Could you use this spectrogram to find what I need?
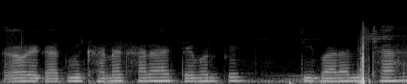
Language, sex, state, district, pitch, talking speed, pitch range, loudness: Hindi, male, Odisha, Sambalpur, 150 Hz, 175 wpm, 145-155 Hz, -28 LUFS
